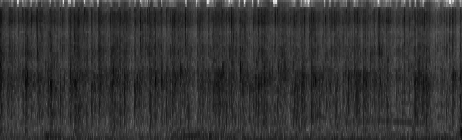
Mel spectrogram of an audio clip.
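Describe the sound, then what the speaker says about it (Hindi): Loud, dense clapping rises from a congregation at a Hindi-language Sunday church service, a close, continuous burst lasting a few seconds. "अगर आपके समझ में आया तो जोर से तालियां बजाएंगे"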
